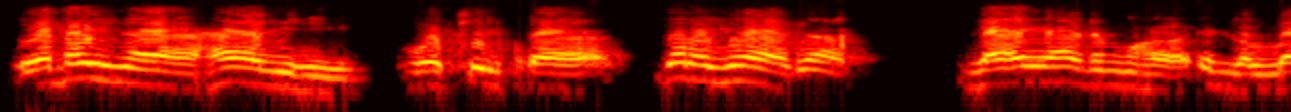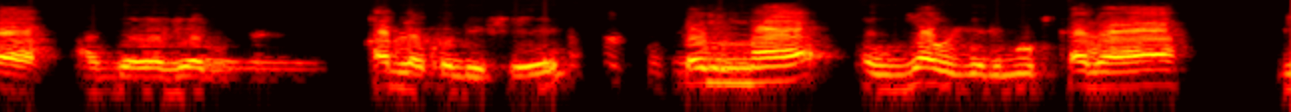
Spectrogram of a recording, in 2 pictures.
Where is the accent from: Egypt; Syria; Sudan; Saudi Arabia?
Syria; وأنا مالي كما يقولوا عندنا في الشام حشو الكب هيك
